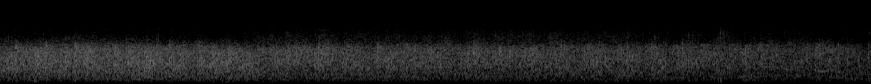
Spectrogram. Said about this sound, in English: A round of applause. Thank you very much.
